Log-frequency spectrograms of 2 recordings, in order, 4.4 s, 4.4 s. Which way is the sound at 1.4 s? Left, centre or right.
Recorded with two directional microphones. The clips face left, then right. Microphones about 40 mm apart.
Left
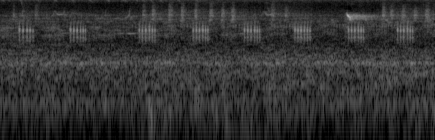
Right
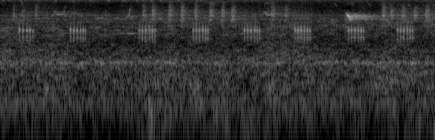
Centre.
